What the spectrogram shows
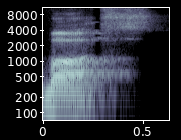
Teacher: The O sound in Patois, in the Jamaican language, is much more wide. The jaw is much more wide than in the English U sound, bus. So you have bus, your mouth is about this wide, and then you have bus, your mouth is that wide.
